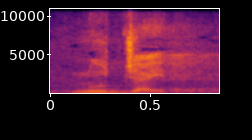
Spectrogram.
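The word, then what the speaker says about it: نُجَيْد: Cara baca dia Syekh sebut kat sini, cara baca dia dibaca dengan Dummah Nun Nujaid. Dummah Nun wa fathil jim. Nun pada Nujaid tu dibaca dengan baris depan, jim selepas daripada tu dibaca dengan baris atas ataupun fathah.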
